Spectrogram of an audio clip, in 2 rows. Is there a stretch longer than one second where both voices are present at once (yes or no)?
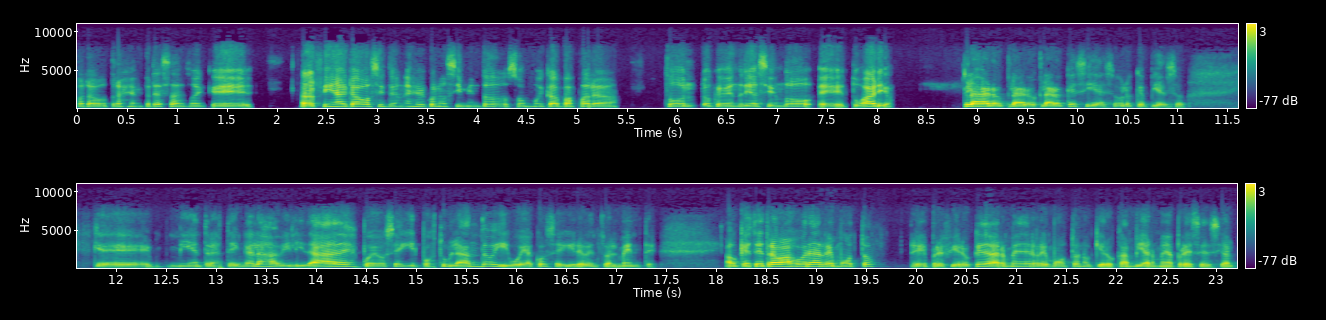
no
